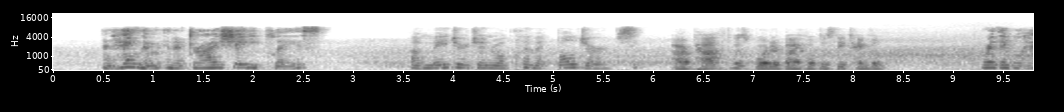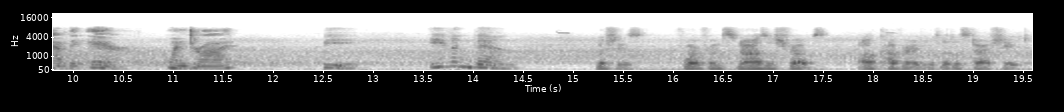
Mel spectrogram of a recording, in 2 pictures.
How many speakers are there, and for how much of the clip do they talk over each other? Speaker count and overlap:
3, no overlap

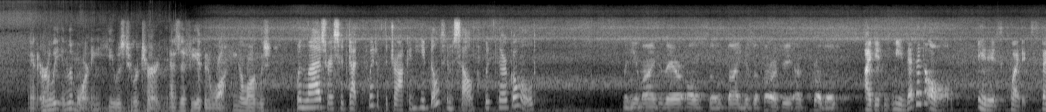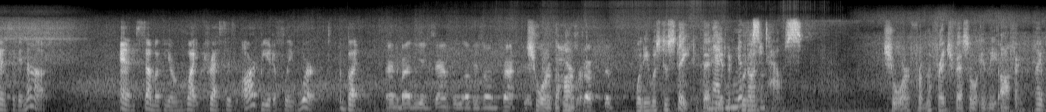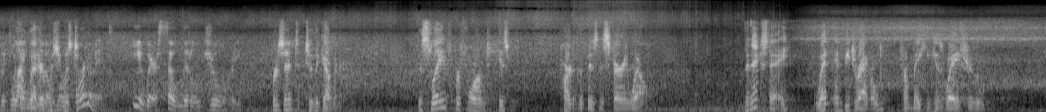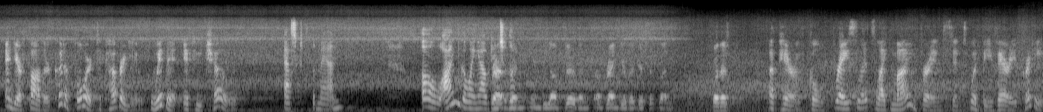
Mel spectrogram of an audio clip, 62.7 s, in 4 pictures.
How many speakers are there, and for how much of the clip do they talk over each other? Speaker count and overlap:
4, about 7%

